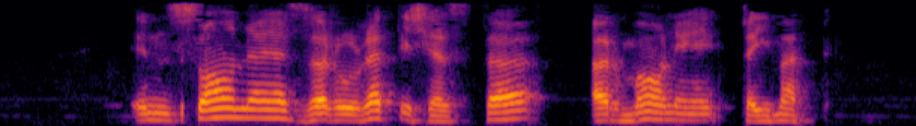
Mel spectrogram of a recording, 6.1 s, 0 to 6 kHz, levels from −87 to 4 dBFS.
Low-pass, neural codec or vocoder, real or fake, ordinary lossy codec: 5.4 kHz; codec, 24 kHz, 3 kbps, HILCodec; fake; MP3, 32 kbps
